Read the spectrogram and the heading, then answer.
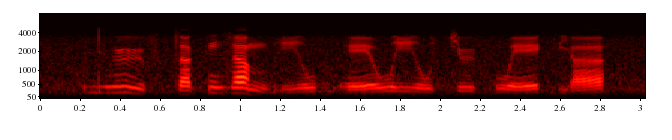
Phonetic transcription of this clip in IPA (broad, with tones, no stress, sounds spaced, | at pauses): dʱ ʉː˥˧ f t ɐ˧˥ k n z ɐ˥˧ m b iː˧˥ w bʱ eː˧˥ w iː˥˧ w c ʉː˥˧ k w eː˧˥ k j ɐ˧˥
